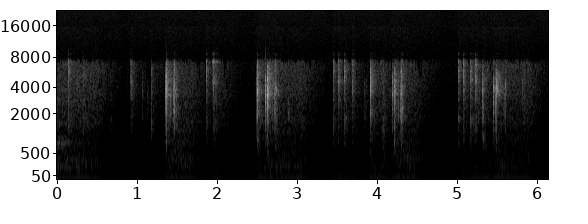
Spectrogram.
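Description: Faint computer keyboard typing: short bursts of a few keystroke clicks each, with brief pauses between them.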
